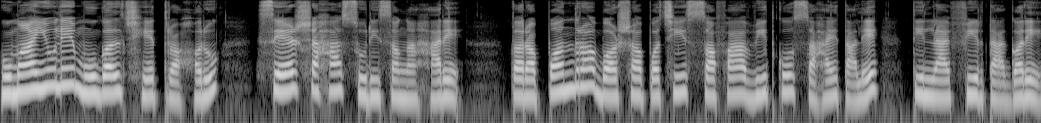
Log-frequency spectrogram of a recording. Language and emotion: Nepali, neutral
